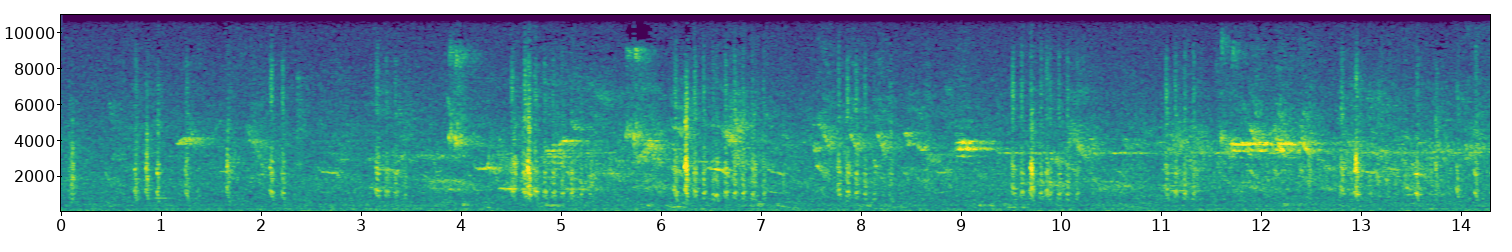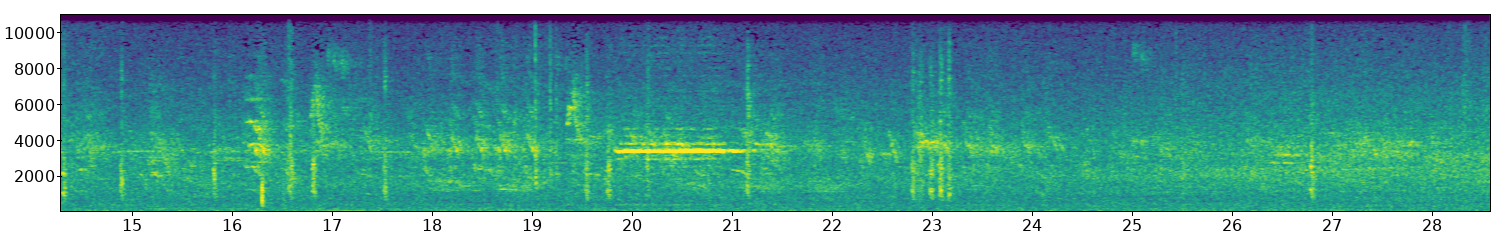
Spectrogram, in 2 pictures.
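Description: A flock of babblers calling with many short, scattered notes while feeding, over a steady low hum. A single sharp tap partway through.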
